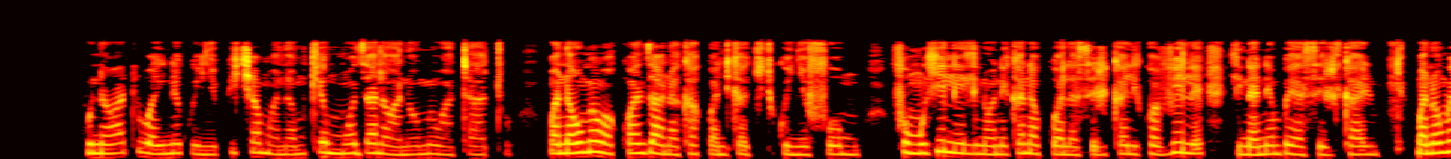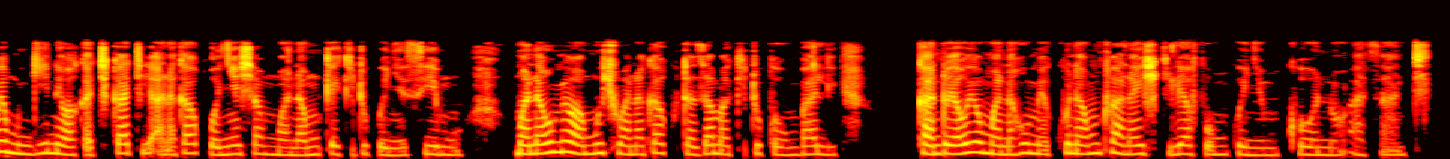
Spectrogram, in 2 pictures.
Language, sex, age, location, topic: Swahili, female, 18-24, Kisii, government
